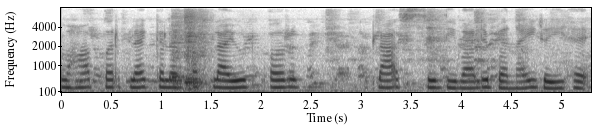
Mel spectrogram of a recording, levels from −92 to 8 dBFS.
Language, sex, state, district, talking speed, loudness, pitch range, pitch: Hindi, female, Maharashtra, Gondia, 145 wpm, -15 LUFS, 225-255 Hz, 245 Hz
